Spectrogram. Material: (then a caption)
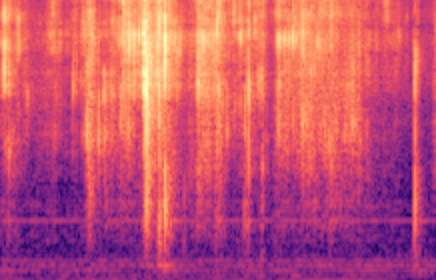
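Plastic. A small piece of clear plastic bubble wrap is held in both hands while the fingers twist, pinch and pop the bubbles. Bright, crisp crinkling runs throughout, with sharp snapping pops that peak around the middle and one more near the end.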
